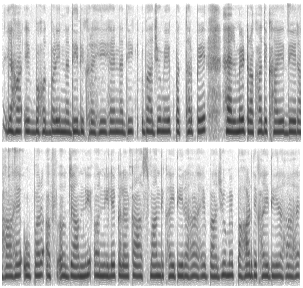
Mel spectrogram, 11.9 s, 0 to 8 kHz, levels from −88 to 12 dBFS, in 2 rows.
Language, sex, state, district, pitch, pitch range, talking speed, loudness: Hindi, male, Jharkhand, Jamtara, 225 Hz, 225-235 Hz, 200 wpm, -18 LUFS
